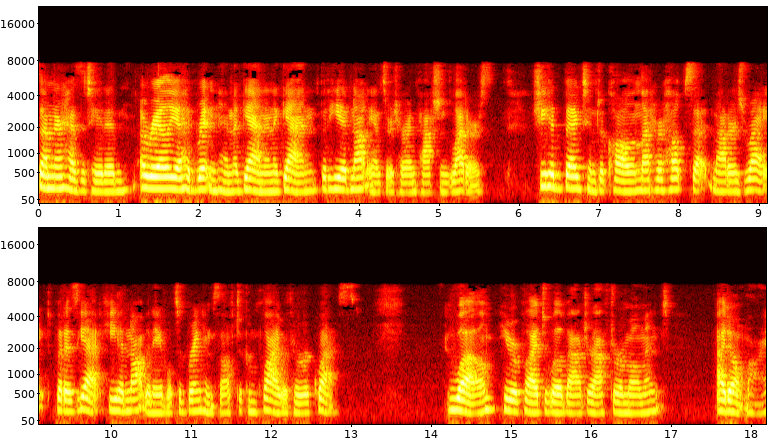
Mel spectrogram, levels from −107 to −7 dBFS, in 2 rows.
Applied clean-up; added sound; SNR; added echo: none; none; none; none.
